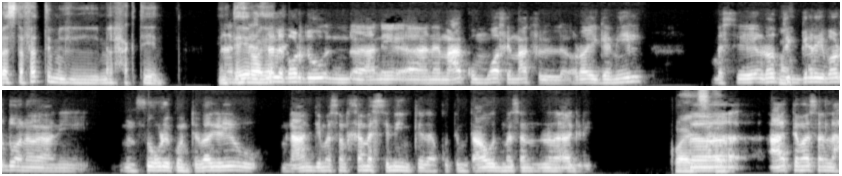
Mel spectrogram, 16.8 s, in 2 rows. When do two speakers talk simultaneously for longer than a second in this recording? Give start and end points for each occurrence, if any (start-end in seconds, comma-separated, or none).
none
